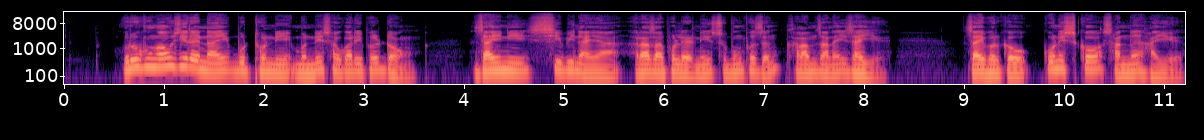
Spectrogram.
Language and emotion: Bodo, neutral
